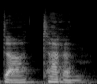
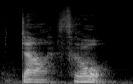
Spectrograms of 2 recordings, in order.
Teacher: the change of the voiceless stop t, as in the full grade form of the suffix tar, to a fricative in da thro is the result of a decisive sound change in the prehistory of Avestan, which turned plosives into fricatives when followed by a consonant.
